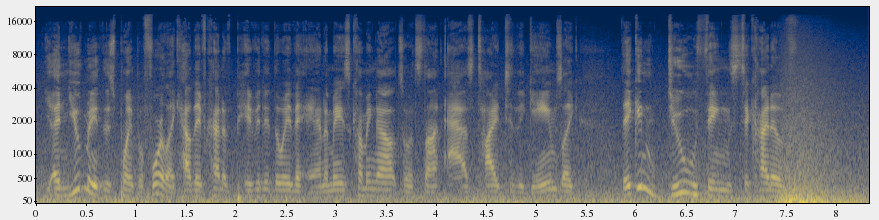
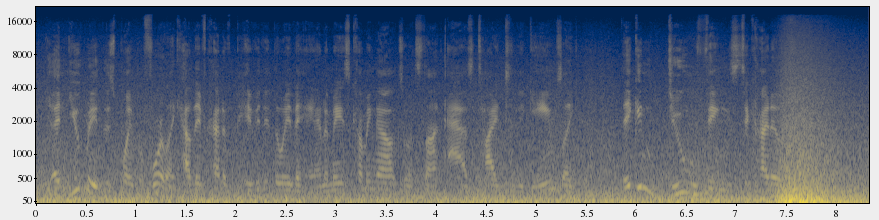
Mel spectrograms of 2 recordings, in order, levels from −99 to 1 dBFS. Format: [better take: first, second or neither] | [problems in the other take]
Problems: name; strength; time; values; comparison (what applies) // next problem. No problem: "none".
first | wind noise on the microphone; heavy; 2 dB below the speech; occasional gusts in the first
